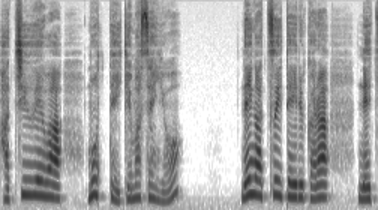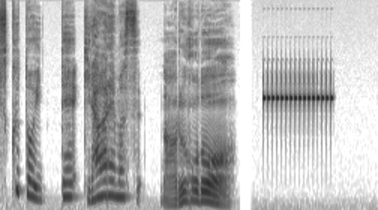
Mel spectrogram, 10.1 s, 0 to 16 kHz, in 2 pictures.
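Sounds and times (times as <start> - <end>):
speech: 0.0 - 2.5, 3.2 - 8.2
mobile phone ringtone trilling in rapid electronic pulses: 8.6 - 9.5.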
